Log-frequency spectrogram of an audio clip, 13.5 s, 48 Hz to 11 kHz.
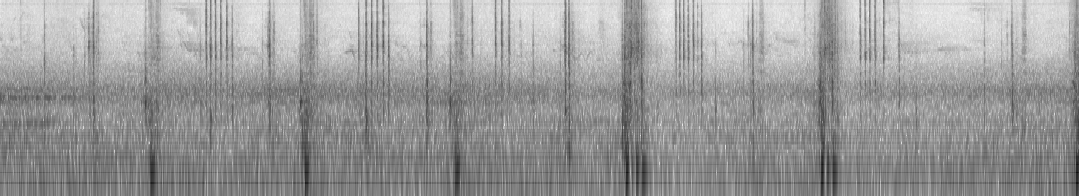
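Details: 2001 Honda CR250 two-stroke, long-sitting, repeated kick strokes with clunks and ratcheting but never fires; won't start. Old fuel looked heavily oil-mixed and purple, owner suspects it and drains it, not confirmed.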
